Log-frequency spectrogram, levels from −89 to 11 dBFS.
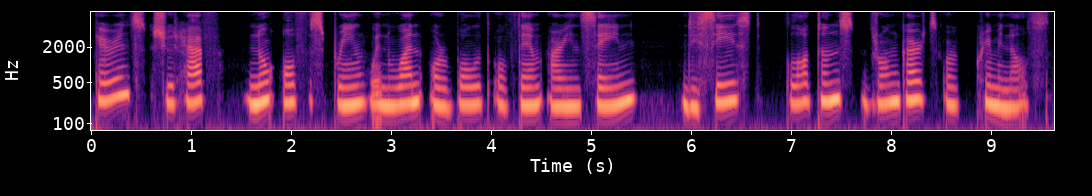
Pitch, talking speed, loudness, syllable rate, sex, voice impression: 225 Hz, 120 wpm, -16 LUFS, 3.7 syllables/s, female, feminine, adult-like, relaxed, weak, soft, raspy, calm, reassuring, elegant, kind, modest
